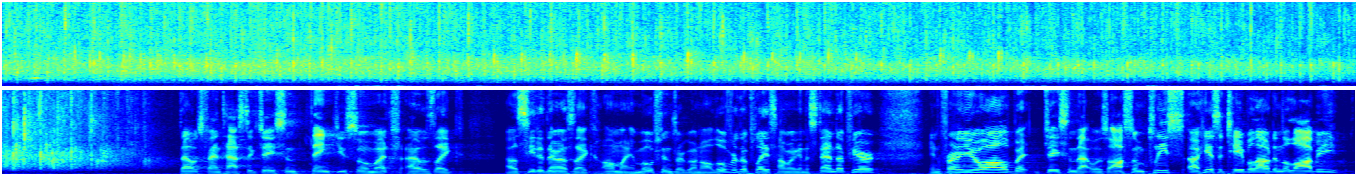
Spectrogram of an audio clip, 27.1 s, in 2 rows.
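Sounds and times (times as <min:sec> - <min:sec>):
audience applause: 0:00.0 - 0:15.1
speech: 0:15.4 - 0:27.0.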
